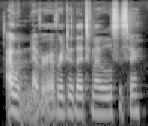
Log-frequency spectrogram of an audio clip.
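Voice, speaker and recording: Gravelly-voiced woman reacting animatedly. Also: mid-range voice, racing. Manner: animated, talks back to the video, laughs often. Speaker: reaction video host. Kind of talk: casual reaction commentary.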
